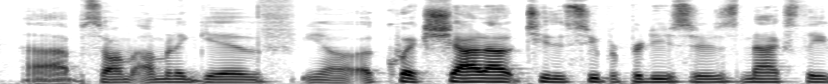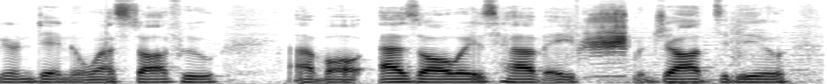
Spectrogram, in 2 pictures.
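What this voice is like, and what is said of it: Raspy, tired voice. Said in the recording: “I'm exhausted. You guys can hear the rasp in my voice.”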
